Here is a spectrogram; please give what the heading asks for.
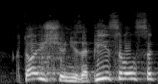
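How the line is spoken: Mermaid's shout. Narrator (Russian): крикнула в аптеке русалка

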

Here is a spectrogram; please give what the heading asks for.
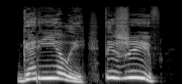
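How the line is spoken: Little flame exclaiming. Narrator (Russian): воскликнул огонек

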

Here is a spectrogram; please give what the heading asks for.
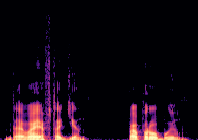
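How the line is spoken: Quiet. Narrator (Russian): негромко сказал он

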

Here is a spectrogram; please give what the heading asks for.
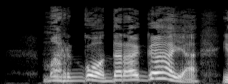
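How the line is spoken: Frightened mother's exclamation. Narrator (Russian): испуганно воскликнула мама

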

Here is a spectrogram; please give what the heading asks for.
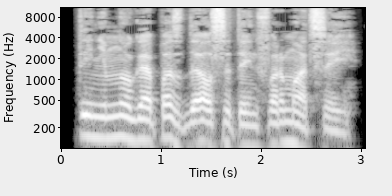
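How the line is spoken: Through clenched teeth. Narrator (Russian): процедил Генри сквозь зубы

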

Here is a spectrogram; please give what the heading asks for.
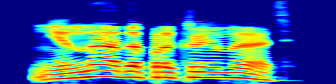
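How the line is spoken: Muttered through teeth. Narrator (Russian): процедил Эд

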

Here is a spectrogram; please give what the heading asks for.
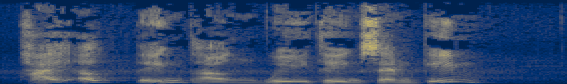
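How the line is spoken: Mighty roar. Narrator (Vietnamese): Dương Hận gầm lên uy mãnh

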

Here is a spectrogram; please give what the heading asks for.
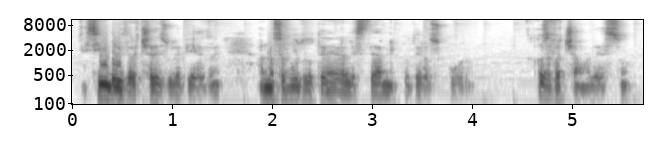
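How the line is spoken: Plain. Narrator (Italian): chiese Arla

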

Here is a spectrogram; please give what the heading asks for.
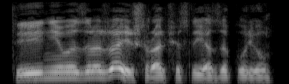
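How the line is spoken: Gloomy question. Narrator (Russian): мрачно спросила Дора

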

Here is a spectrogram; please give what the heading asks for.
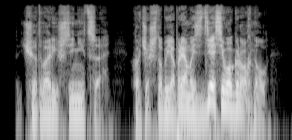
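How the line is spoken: Menacing growl. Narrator (Russian): прорычал

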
